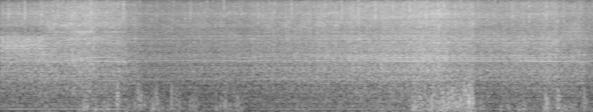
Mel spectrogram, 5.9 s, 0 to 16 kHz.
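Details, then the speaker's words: 2001 Ford Mustang 3.8 V6 at idle, with new EGR valve, plug wires and plugs, which sputters only on sudden hard throttle; steady, even idle, smooth low hum, no knocks, misses or rattles. Normal idle. "the engine sounds okay to me. It's the way I got it. Sounds okay on idle. Totally fine."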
